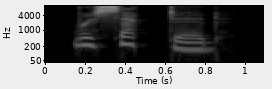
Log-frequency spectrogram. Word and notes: resected: American English

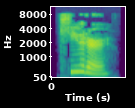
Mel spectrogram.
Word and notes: cuter: British English

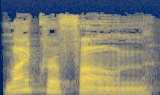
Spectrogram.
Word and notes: microphone: American English

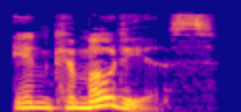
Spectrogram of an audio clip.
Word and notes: incommodious: British English

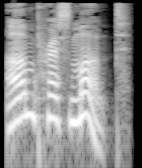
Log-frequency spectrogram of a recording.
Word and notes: empressement: British English

